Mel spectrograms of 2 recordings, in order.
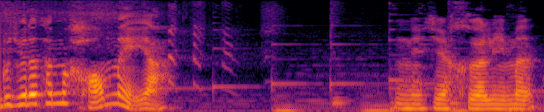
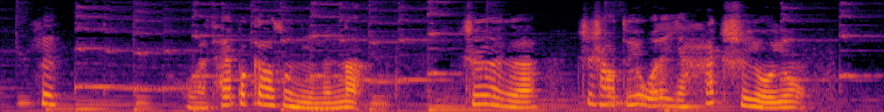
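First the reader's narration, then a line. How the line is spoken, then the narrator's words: Quiet aside. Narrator (Chinese): 河狸先生小声的补了一句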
